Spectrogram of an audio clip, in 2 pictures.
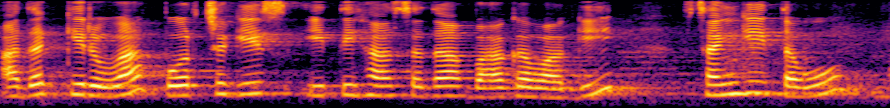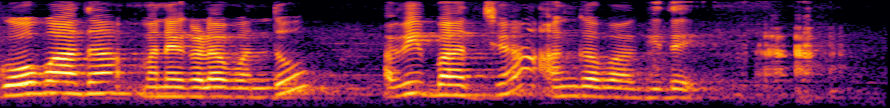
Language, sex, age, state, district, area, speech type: Kannada, female, 30-45, Karnataka, Chikkaballapur, rural, read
